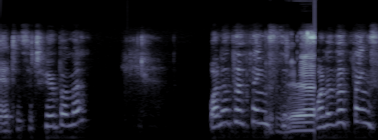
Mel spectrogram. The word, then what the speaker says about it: Huberman: one of the things that Haberman said, Huberman, I don't know how you say it. Is it Huberman?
